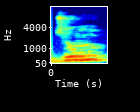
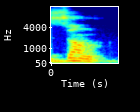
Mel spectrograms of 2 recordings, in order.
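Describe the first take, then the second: First: The vowel sounds like 'oo', following the spelling. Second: The vowel sounds like 'uh', as in 'young'. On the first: "इसको लिखने में हम लोग जे यू N G अ, जुंग करके लिख रहे हैं" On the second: "but in इसको प्रोनाउंस करते हैं हम जंग"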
